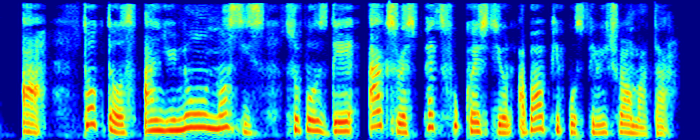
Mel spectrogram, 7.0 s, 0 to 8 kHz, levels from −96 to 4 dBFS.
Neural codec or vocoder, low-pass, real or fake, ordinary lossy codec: codec, 16 kHz in and 24 kHz out, 1 kbps, XY-Tokenizer; 7.2 kHz; fake; AAC, 32 kbps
